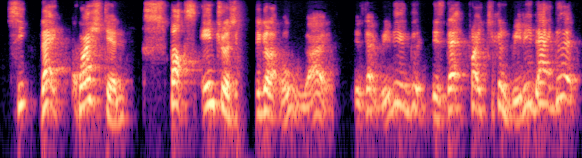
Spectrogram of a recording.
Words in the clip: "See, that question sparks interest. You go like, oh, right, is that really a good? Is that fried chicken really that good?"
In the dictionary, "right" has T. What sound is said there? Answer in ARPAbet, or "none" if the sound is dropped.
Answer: none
